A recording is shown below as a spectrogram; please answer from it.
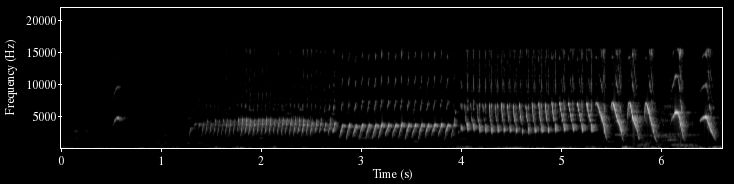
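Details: Caged Atlantic canary delivering a long rolled song meant to stir idle canaries into singing: after a brief note, a rapid even trill runs about four seconds, shifting higher midway, then ends in sharp downward-sweeping whistles.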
